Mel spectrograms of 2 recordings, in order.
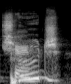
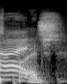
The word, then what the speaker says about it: Puj: Is it Pooge? P-U-G? Pudge. Pudge. It is Pudge. Like Why does it baby look like Pudge, but it is spelled P-U-J.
